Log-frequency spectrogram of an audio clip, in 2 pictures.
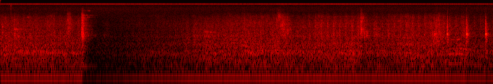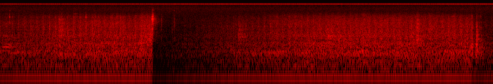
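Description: Wire nail making machine running, a continuous mechanical clatter with light clicks over a steady low hum. The sound drops off abruptly twice, about a second in and near ten seconds, and each time builds back up over a few seconds.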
